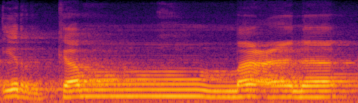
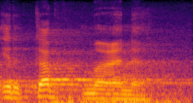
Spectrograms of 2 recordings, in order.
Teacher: ba sukun itu jadi idgham masuk ke mim, dibaca irkam ma'ana, bukan irkab ma'ana, tapi dibaca irkam ma'ana wa la takum ma'adh dhalimin.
